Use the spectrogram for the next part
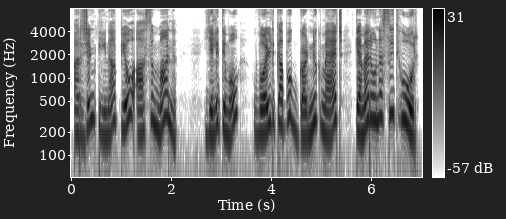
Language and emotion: Kashmiri, surprised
